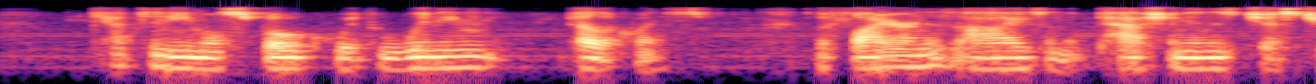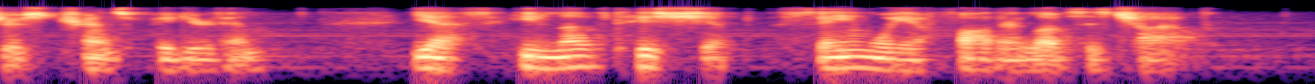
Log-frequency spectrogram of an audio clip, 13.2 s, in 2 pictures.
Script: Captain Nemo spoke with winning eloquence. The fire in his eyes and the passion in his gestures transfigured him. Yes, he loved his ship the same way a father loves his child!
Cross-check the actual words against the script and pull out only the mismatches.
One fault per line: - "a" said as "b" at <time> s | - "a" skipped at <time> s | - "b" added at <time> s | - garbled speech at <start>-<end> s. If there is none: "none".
none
